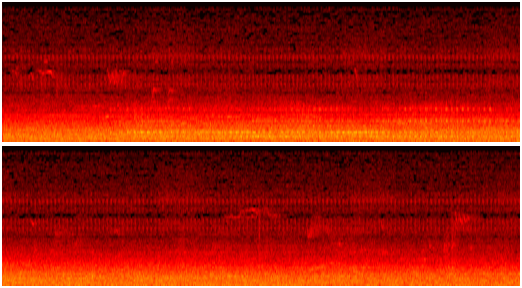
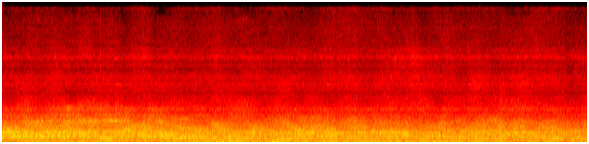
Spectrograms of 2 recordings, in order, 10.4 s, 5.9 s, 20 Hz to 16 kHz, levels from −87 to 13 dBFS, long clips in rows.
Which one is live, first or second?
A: first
